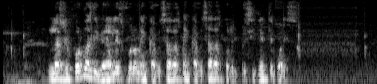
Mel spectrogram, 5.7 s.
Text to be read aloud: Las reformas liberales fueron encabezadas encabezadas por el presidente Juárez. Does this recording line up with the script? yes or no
yes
